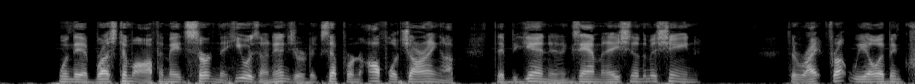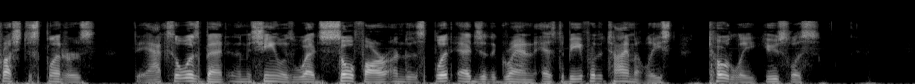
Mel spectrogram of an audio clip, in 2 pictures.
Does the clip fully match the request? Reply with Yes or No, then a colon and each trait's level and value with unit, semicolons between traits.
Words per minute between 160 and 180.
No: fast, 205 wpm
